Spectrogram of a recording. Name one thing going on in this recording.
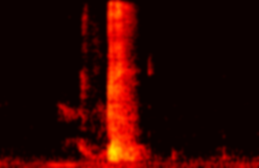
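A young man slurps food from a spoon.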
